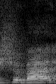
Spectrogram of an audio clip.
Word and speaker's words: cheval: yes jake you're right you have shah shia and chaval so you can just pretend the dog the cat and the horse are having a secret conference so sha is cat shia is dog and cheval is horse so remember shh that's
